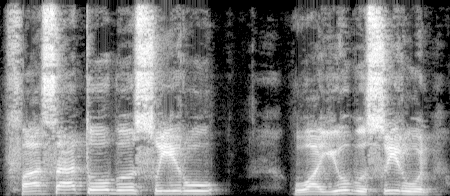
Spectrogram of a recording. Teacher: On the ba we make qalqala, which is weak qalqala.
